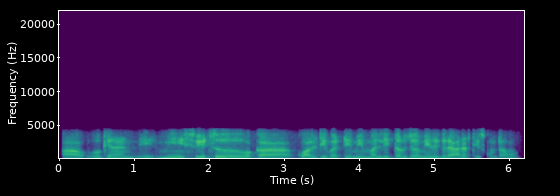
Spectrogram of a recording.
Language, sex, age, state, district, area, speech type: Telugu, male, 18-30, Andhra Pradesh, Anantapur, urban, conversation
